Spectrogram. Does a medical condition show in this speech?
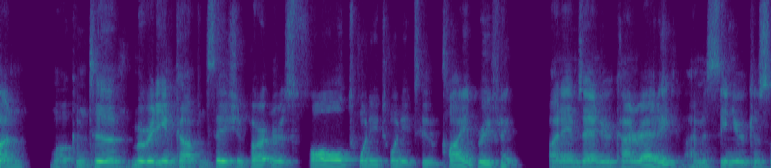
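No.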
